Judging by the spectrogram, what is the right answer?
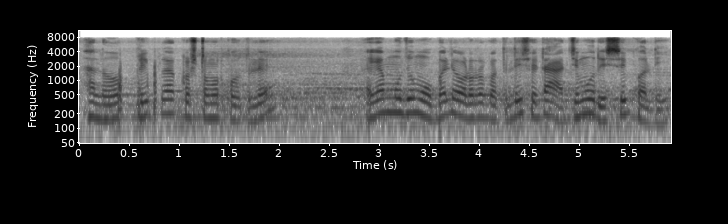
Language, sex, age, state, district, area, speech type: Odia, male, 30-45, Odisha, Puri, urban, spontaneous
